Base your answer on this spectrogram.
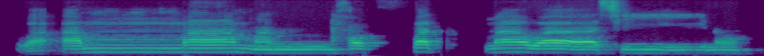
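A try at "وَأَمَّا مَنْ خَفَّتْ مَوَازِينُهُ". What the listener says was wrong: Taknya kasih angin. Khaffat. Fat. Mam. Jangan mamman. Wa amma man.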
